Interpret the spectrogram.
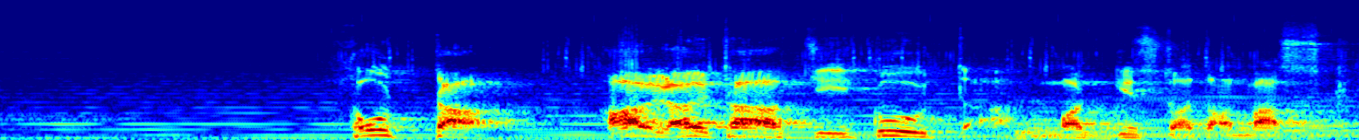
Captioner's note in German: In Huttese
